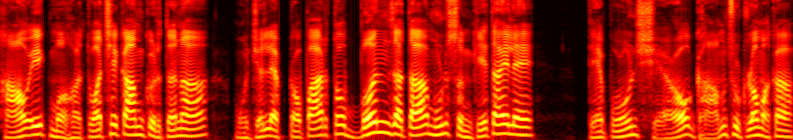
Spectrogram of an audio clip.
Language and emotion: Goan Konkani, fearful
